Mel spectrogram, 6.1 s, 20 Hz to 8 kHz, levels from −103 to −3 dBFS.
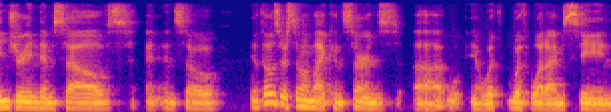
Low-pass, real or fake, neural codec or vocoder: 7.2 kHz; real; none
